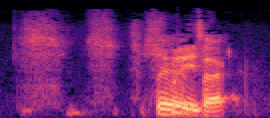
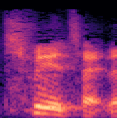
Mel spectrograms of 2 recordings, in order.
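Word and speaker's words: Świątek: I wonder if we should start with Swiatek. I can't say her name properly. – Swiatek. – Okay, Swiatek, there we go, with the V.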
